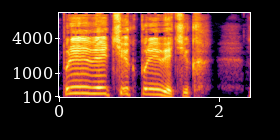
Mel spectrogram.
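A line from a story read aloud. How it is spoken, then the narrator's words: Nasal drawl. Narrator (Russian): загнусавил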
